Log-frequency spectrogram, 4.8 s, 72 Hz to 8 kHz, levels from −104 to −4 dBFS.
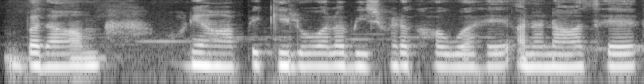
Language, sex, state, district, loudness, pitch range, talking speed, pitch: Hindi, female, Delhi, New Delhi, -18 LUFS, 195-210 Hz, 160 wpm, 200 Hz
